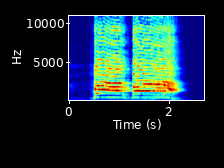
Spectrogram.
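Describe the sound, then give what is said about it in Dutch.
A toddler yells "papa" at full volume, two drawn-out, strained syllables with a tiny break between them, loud, with nothing else around. “Het, woord papa mhm. keihard roepen.”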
